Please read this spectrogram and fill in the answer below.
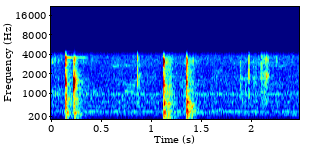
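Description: Three light clicks and knocks from ice cubes and a glass of iced tea being handled: one near the start, then two close together a little past the middle.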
